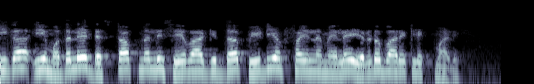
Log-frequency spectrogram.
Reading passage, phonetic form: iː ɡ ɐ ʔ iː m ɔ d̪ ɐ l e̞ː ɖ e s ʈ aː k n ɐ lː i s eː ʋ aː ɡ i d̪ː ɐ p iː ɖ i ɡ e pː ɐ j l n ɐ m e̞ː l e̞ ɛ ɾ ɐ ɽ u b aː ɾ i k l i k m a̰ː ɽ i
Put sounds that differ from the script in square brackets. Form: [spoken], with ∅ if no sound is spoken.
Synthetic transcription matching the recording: iː ɡ ɐ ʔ iː m ɔ d̪ ɐ l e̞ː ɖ e s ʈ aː [p] n ɐ lː i s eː ʋ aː ɡ i d̪ː ɐ p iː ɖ i [∅] e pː ɐ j l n ɐ m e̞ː l e̞ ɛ ɾ ɐ ɽ u b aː ɾ i k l i k m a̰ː ɽ i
